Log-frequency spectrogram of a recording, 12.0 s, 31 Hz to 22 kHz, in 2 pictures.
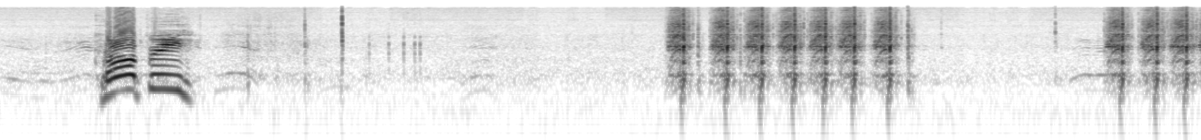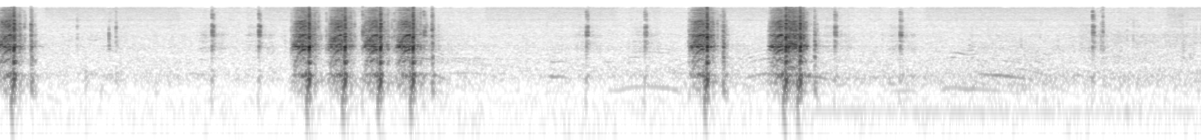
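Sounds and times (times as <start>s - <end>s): airsoft rifle bursts: 3.3s - 4.7s, 5.3s - 6.3s, 7.0s - 10.7s.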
